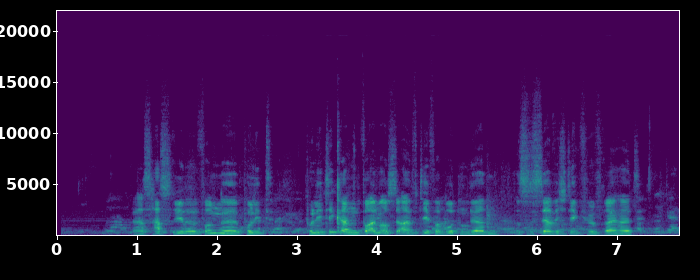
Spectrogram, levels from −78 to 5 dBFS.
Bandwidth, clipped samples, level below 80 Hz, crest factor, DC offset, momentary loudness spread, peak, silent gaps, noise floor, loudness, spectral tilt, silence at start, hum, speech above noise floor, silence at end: 13.5 kHz; under 0.1%; -64 dBFS; 20 dB; under 0.1%; 17 LU; -6 dBFS; none; -55 dBFS; -25 LUFS; -4 dB/octave; 0.6 s; none; 29 dB; 0 s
